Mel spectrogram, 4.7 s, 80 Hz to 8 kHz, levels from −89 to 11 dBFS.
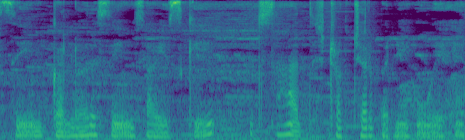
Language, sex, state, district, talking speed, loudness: Hindi, female, Gujarat, Gandhinagar, 130 wpm, -21 LUFS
